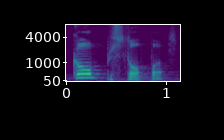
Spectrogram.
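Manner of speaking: slow, bad British accent. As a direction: say it like a Brit, badly. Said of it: "That wasn't a very good, uh, English accent".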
